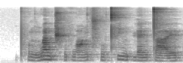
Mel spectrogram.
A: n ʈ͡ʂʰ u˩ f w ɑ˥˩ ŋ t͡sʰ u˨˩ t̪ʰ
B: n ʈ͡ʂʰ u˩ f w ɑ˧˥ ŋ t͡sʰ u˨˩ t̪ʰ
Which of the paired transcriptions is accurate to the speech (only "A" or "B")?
B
